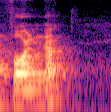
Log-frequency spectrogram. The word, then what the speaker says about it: Faulkner: Faulkner también, que se escribe Faulkner, que ahora yo sé que es francés, pero se pronuncia Faulkner.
